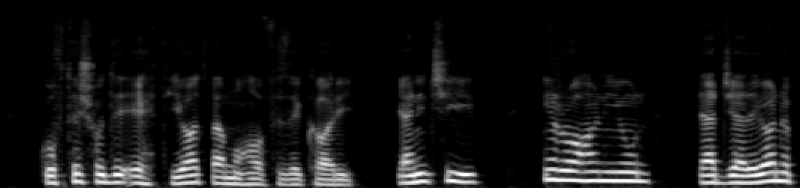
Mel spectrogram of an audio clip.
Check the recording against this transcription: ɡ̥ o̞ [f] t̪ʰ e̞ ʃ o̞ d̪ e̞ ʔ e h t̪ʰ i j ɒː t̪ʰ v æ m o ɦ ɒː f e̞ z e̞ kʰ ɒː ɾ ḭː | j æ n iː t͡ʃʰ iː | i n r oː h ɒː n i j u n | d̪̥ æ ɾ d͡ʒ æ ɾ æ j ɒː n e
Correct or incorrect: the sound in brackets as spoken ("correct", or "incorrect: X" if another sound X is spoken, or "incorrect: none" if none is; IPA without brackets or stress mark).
correct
